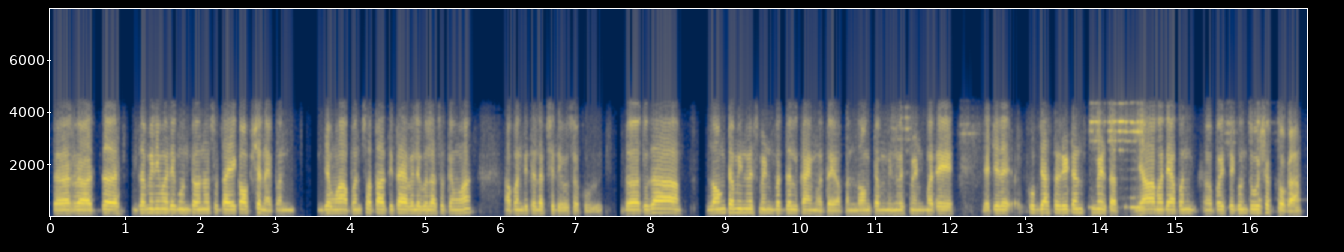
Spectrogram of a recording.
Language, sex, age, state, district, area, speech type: Marathi, male, 18-30, Maharashtra, Nanded, rural, conversation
